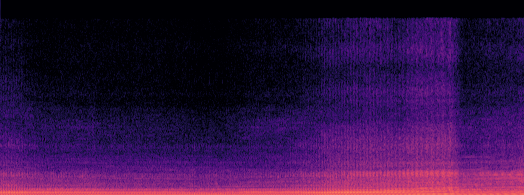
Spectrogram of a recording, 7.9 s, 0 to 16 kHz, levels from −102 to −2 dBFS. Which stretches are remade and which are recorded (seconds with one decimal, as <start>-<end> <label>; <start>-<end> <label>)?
0.0-7.9 recorded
